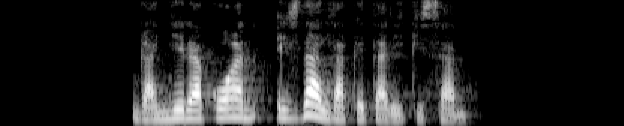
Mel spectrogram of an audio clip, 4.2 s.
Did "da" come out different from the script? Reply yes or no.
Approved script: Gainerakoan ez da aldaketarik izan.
no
